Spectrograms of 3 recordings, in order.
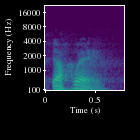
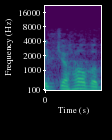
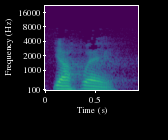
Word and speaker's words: Yahweh: That I am is what we in Hebrew would say Yahweh. Now some would say Jehovah, but probably the better pronunciation is Yahweh.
